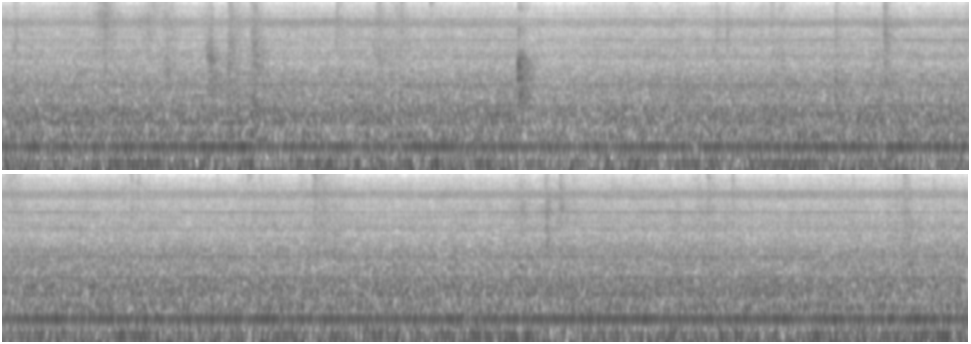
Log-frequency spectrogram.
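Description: Steady hum of fan machinery with a low, even drone, under a few light clicks of metal baking trays being handled at a convection oven.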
